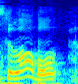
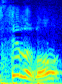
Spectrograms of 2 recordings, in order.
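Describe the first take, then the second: First: The stress falls on an unusual syllable. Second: The stress falls on the usual syllable. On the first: The speaker calls it wrong. "if we stress the wrong syllable" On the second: The speaker calls it right. "I mean syllable"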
